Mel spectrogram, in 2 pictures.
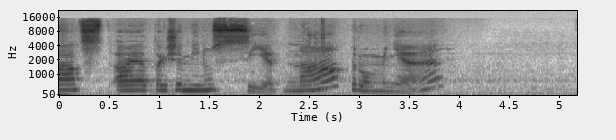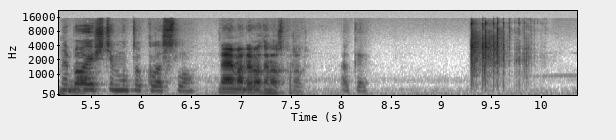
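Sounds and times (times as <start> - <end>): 
speech: 0.1 - 4.0, 5.2 - 8.4
dice rattling across a hard tabletop: 9.3 - 10.0.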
